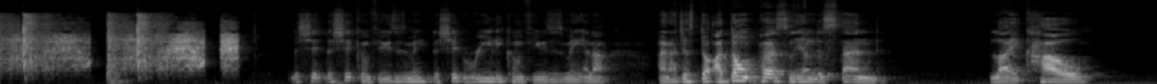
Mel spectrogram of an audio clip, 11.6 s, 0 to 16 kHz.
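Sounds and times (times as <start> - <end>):
loud rapid gunshots: 0.0 - 2.5
speech: 2.9 - 9.0, 9.9 - 11.0.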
